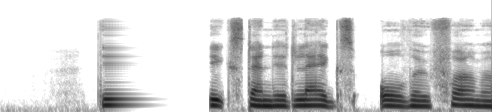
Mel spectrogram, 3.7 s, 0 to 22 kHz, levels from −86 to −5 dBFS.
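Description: A call audio freeze runs from 0.79 to 1.59 s. The speech stops and the last sound is stretched into a fading buzz that drops to silence for about 0.37 s; the likely cause is late packets draining the jitter buffer. Speech resumes exactly where it stopped, now 780 ms later, with nothing lost, through a path whose bandwidth, which fits Opus, reaches about 12 kHz.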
